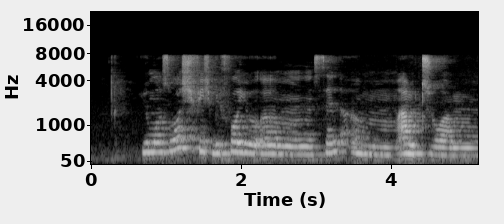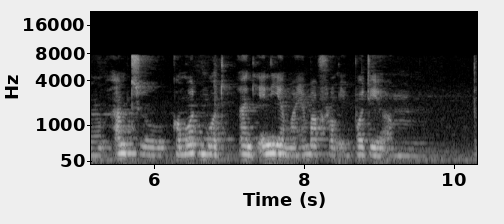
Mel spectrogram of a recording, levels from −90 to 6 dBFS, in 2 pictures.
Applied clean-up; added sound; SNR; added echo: none; none; none; none.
